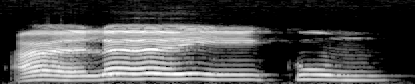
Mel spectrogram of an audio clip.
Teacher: izhar syafawi, bunyi kum, jangan panjang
